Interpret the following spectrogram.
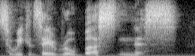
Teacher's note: So when you guys see a word like that has an N, okay, so it's like a T and an N, you don't really have to say that T sound. Okay, it's hidden inside the N.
